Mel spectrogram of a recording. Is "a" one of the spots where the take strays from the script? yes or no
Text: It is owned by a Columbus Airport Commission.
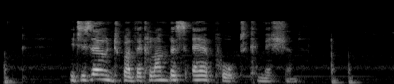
yes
